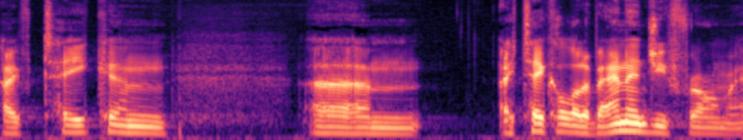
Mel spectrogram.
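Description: A man with a British accent talks at a moderate pace, his medium-pitched voice keeping fairly even intonation. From Britain. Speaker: museum director. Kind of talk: interview.

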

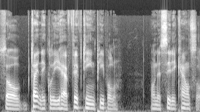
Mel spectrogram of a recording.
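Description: In a very clean recording with a silent background, a man speaks with a fairly low pitch and a dark, mellow tone. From Oklahoma, Tulsa. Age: 70s. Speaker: mayoral candidate. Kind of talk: radio interview.

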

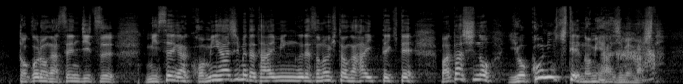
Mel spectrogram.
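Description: Noticeable background noise accompanies a man with a high pitch. He talks at a moderate pace with lively intonation. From Kyushu, Japan. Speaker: radio host. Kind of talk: casual radio banter reading listener mail. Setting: radio studio. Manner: joking, self-deprecating.

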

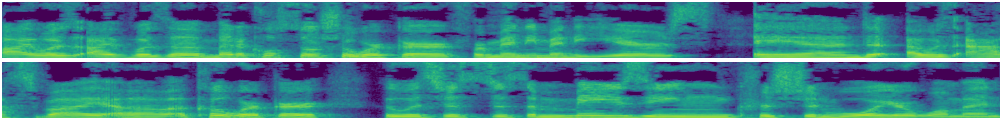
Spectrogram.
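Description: At a moderate pace, a woman with a medium pitch talks with very even loudness and fairly even intonation. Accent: American. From US Midwest. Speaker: trafficking survivor and nonprofit founder. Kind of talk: interview, personal testimony.

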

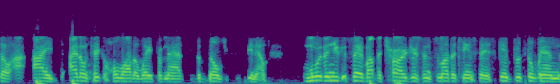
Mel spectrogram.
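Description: A plain, everyday voice from a man, fairly high in pitch with fairly even intonation. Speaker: sports betting analyst. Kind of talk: sports radio interview.

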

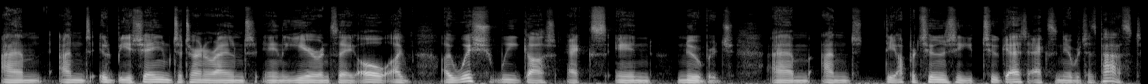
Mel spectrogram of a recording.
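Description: A man speaks with an Irish accent, his pitch very deep and low, at a fairly slow pace and with fairly even intonation. The recording is very clean, with a silent background. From Ireland, County Kildare (Naas). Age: 30s. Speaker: local politician, county council chair. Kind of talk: podcast interview. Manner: hesitant, many filler words.

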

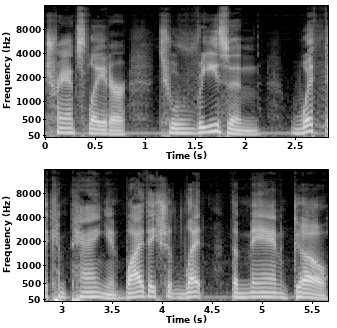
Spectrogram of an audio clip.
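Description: In a Philadelphia accent, a man speaks at a medium pitch with lively intonation on a very clean recording with a silent background. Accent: Philadelphia American. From US, Northeast Philadelphia. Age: 40s. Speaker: film critic and fan convention figure. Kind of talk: casual chat.

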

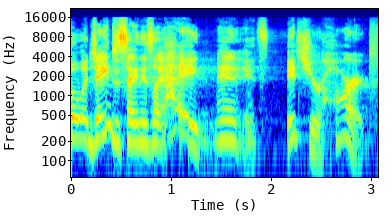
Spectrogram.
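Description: A man speaks with an Alabama accent. His tone is bright and sharp. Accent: US Southern (Alabama). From rural Alabama. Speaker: youth pastor. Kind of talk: sermon. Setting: stage with audience. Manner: casual, conversational with many fillers.

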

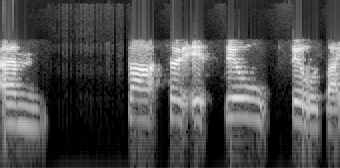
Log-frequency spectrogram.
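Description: A woman talks with a southern English accent and ordinary pitch variation. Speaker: singer-songwriter. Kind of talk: casual chat.

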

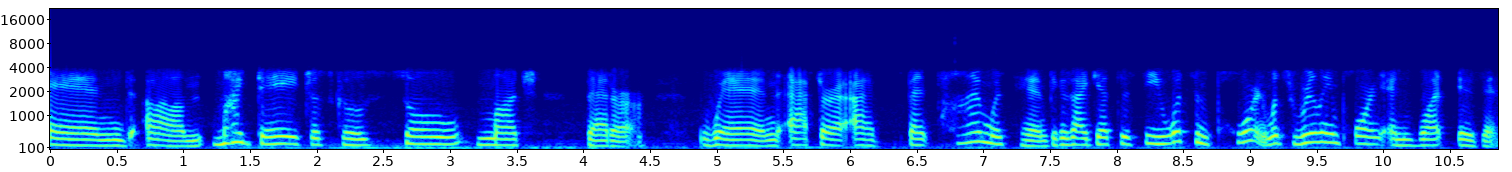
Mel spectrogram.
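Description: With an American accent and an ordinary speaking voice, a woman talks at a fairly slow pace, her fairly low pitch carrying lively intonation at very even loudness. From Texas, Austin. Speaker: caller. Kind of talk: testimony. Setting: phone call.

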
